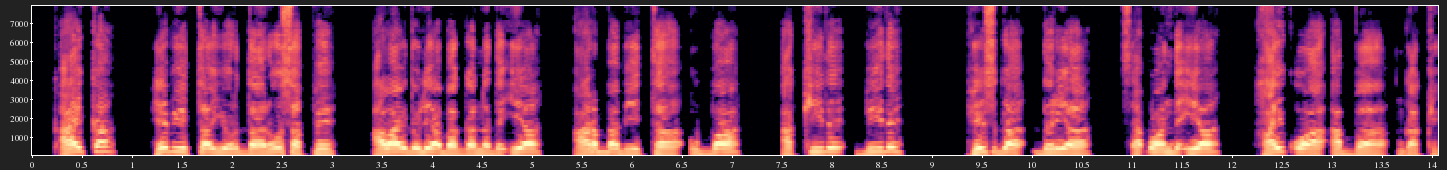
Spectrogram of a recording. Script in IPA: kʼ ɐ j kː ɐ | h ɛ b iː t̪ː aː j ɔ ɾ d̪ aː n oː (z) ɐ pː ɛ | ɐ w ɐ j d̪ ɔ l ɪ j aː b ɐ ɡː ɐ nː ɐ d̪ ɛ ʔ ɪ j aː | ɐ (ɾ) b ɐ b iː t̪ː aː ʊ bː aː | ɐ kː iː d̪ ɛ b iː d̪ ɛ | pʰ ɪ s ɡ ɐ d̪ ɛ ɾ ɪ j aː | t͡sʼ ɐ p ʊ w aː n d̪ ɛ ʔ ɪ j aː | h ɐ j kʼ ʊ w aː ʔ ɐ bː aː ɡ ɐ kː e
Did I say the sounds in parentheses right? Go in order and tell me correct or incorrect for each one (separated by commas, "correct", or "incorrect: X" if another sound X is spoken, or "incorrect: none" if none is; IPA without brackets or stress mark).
incorrect: s, correct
